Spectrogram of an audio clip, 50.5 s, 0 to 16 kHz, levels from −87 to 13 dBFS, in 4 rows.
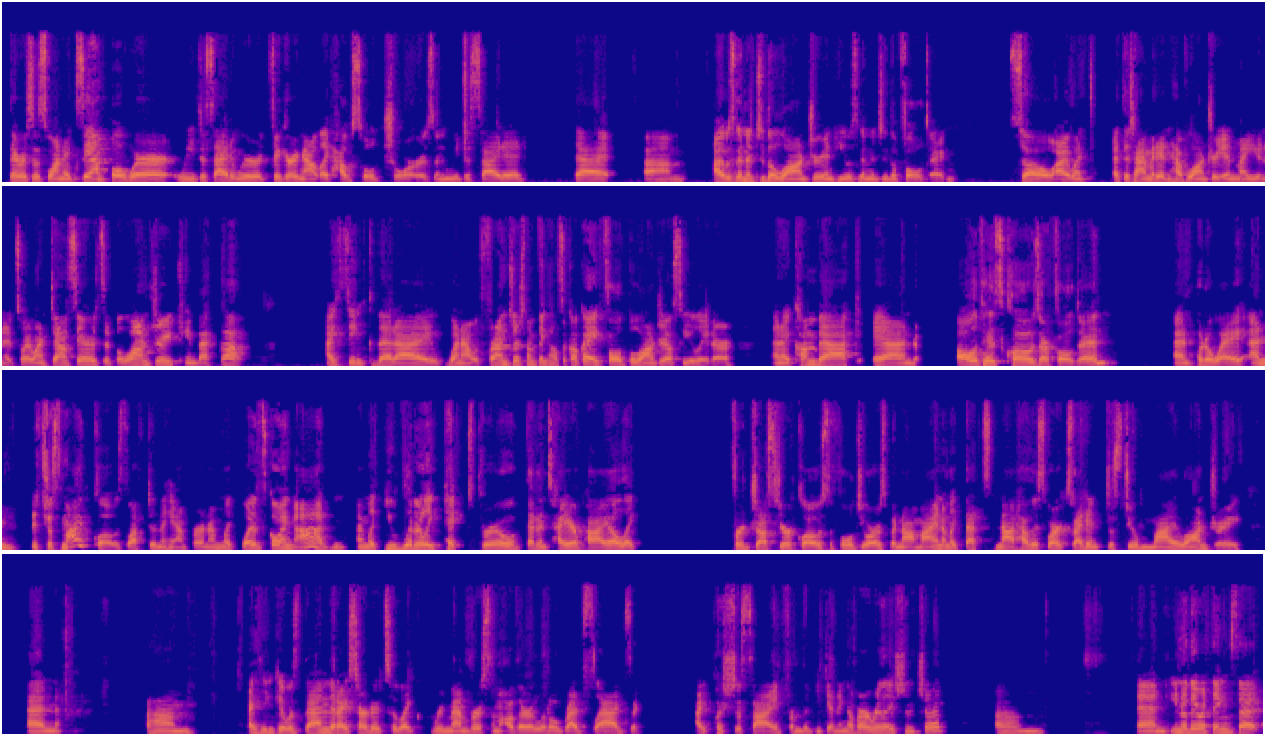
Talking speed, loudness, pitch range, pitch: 215 wpm, -26 LUFS, 180-230 Hz, 195 Hz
